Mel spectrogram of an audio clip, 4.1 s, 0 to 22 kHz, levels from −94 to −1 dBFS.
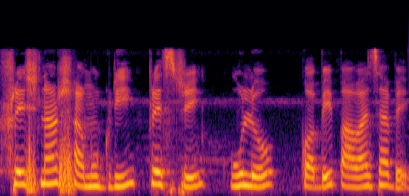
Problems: constant background noise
